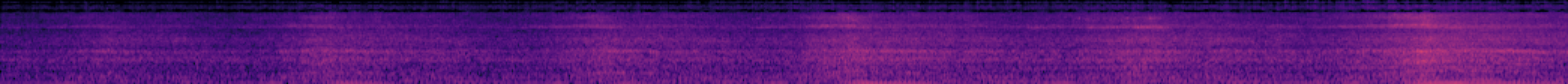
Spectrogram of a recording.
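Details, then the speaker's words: Ford Focus diesel after cam cover refit, not yet at temperature: steady clatter swells smoothly with light throttle blips and settles back to an even idle; no warning lights, sounds lovely. "sounds lovely doesn't it really nice"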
